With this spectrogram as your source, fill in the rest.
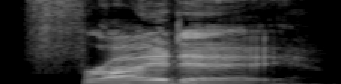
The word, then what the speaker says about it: Friday: Friday, perfect. Days of the week, Friday, stresses on that first syllable. So most 2-syllable nouns, the stress is on the first syllable.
